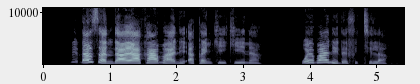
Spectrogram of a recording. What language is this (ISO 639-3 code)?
hau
